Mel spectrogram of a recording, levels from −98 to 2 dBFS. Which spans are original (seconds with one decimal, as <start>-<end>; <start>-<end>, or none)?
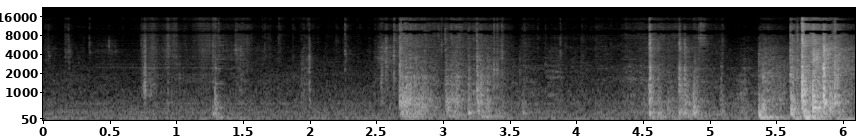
0.0-0.4; 1.3-6.1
